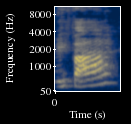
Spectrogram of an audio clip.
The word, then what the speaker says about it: REFY: REFY, is how you say the brand, I think.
